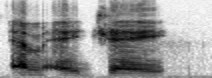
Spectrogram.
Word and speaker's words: Mejnouni: Mejnouni? – Almost. It's a tough one. So the spelling helps. It's Mejnouni. So Mejnouni.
